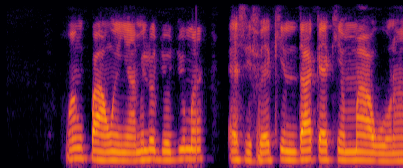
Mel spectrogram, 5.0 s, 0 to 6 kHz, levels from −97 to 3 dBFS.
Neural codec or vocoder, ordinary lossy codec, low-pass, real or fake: none; AAC, 48 kbps; 5.4 kHz; real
